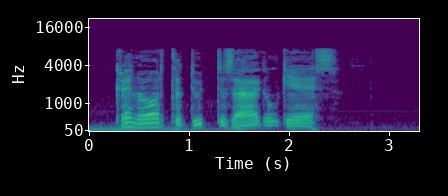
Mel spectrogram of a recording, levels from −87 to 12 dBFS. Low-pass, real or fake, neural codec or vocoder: 7.2 kHz; real; none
